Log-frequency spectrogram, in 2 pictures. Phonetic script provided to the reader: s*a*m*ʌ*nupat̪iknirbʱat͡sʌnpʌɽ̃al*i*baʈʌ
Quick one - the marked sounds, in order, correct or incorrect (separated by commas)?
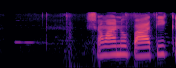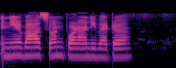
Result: incorrect, incorrect, correct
